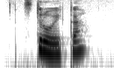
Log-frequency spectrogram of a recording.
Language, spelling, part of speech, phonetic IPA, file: Russian, стройка, noun, [ˈstrojkə], Ru-стройка.ogg
- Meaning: 1. building, construction 2. project, construction project 3. construction site, project site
